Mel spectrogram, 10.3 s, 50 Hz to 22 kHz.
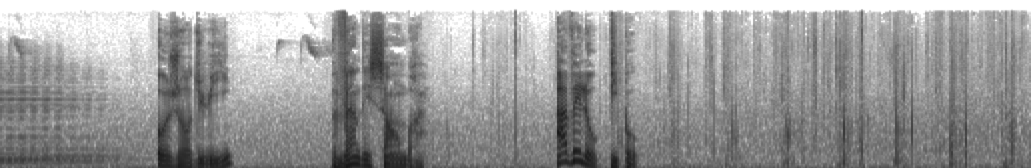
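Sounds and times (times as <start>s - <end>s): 
speech: 1.6s - 2.4s, 3.3s - 4.4s, 5.6s - 6.5s
footsteps walking over rustling forest ground: 4.3s - 10.3s.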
